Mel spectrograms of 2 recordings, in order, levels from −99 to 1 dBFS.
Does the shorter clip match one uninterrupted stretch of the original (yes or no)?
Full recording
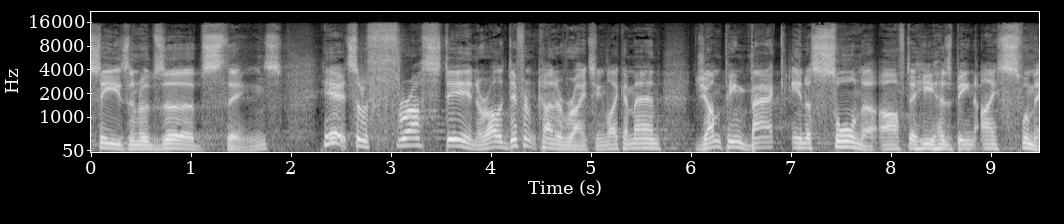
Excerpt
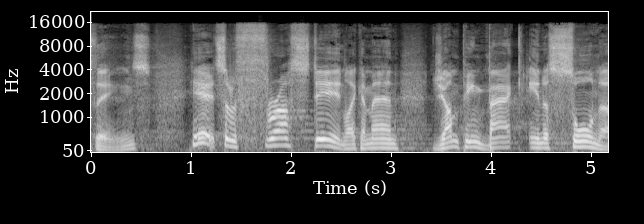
no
